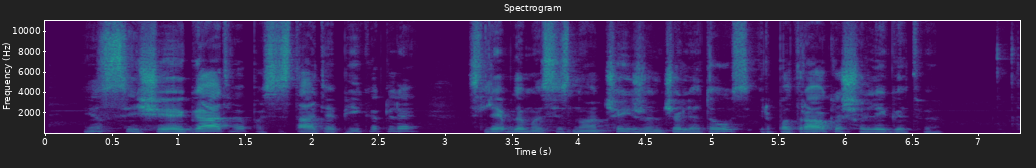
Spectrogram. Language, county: Lithuanian, Vilnius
